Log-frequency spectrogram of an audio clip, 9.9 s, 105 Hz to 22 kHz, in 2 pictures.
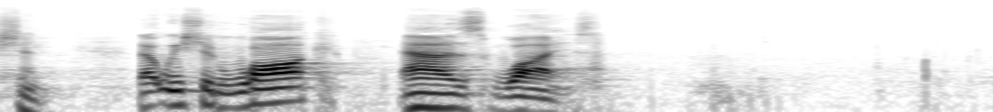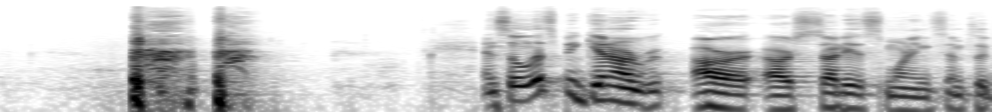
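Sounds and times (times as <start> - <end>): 
speech: 0.0 - 3.1, 7.4 - 9.9
person coughing hoarsely on a mint caught in the throat: 5.6 - 6.4.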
